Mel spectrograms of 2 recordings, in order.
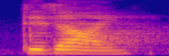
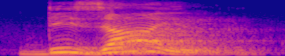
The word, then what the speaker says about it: design: This one is pronounced design with z, design.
